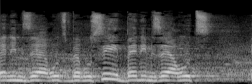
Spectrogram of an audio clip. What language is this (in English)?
Hebrew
